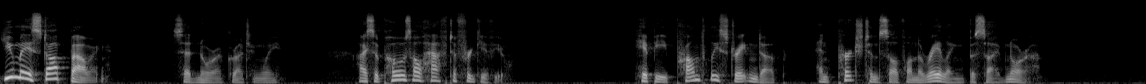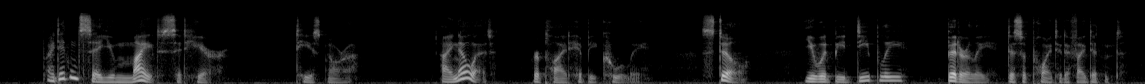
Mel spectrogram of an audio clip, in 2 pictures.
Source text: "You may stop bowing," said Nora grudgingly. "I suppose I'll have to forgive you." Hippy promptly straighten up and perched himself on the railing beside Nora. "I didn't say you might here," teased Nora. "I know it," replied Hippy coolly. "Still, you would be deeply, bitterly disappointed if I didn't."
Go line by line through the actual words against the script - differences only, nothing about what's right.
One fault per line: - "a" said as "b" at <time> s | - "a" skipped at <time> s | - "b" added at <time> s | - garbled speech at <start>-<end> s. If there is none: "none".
- "straighten" said as "straightened" at 7.2 s
- "sit" added at 13.0 s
